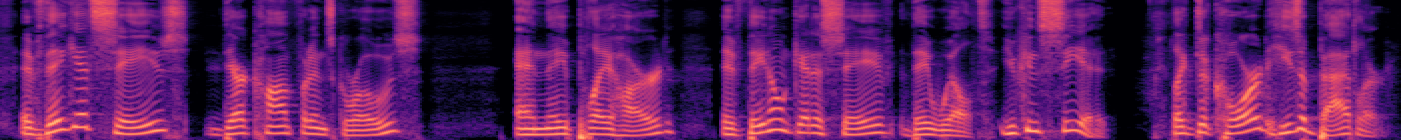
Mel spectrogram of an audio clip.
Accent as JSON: {"language": "English", "country": "Canada", "said": "As a Canadian in Canada"}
